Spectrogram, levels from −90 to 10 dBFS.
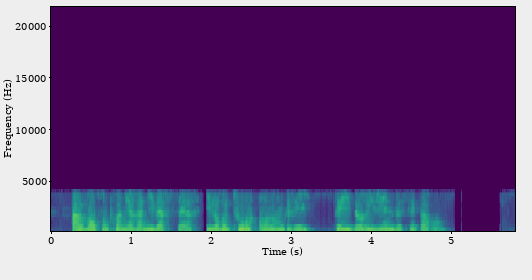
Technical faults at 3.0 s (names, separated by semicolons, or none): Dialogic VOX ADPCM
